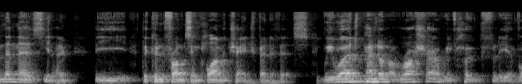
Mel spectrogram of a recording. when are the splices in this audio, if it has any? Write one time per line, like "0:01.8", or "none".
0:03.1

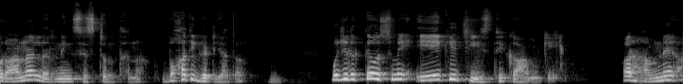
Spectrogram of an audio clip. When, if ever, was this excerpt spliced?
0:01.5

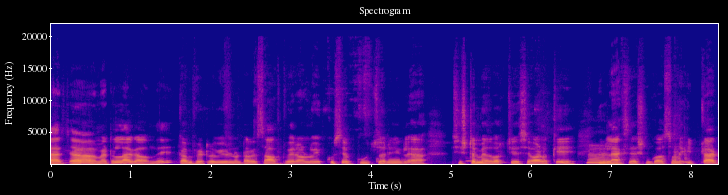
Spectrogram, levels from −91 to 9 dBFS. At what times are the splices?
0:01.5

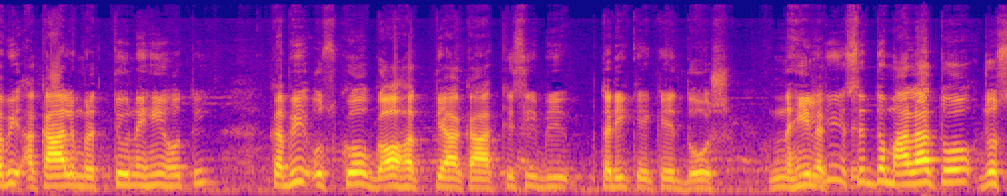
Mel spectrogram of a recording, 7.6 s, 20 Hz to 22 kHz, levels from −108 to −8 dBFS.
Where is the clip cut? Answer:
0:06.3

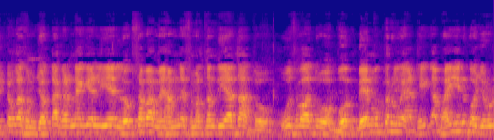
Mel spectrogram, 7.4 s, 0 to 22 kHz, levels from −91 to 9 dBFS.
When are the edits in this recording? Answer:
0:06.3

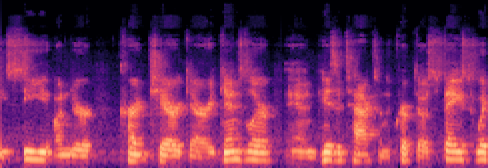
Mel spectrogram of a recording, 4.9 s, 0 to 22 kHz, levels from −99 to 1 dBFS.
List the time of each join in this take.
0:03.0

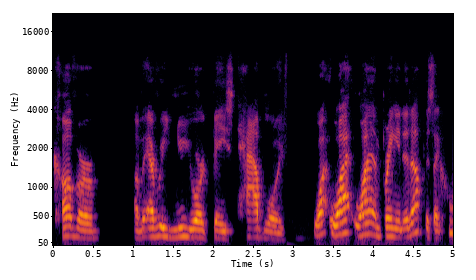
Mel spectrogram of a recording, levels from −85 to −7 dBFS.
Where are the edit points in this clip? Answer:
0:02.9

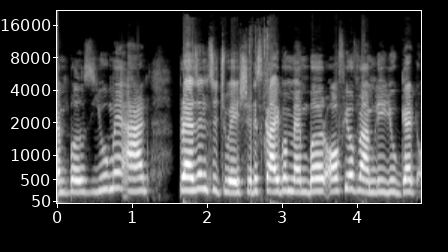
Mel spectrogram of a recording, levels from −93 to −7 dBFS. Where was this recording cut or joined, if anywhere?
0:02.5

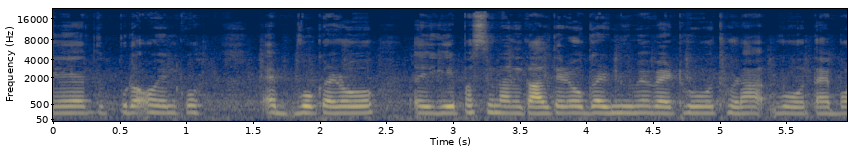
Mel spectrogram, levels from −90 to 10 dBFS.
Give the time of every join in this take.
none

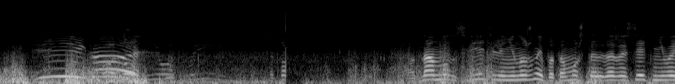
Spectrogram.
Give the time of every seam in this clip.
0:02.9

